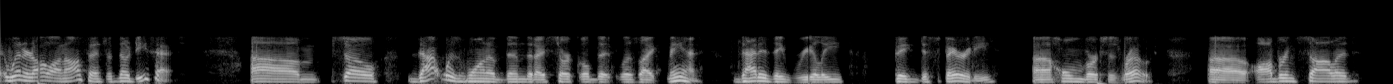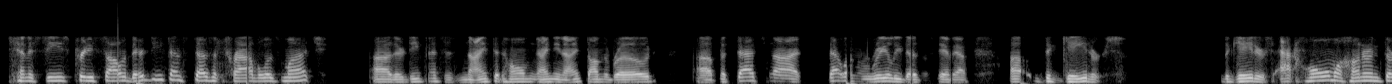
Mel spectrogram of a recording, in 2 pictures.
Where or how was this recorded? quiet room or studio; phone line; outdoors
phone line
